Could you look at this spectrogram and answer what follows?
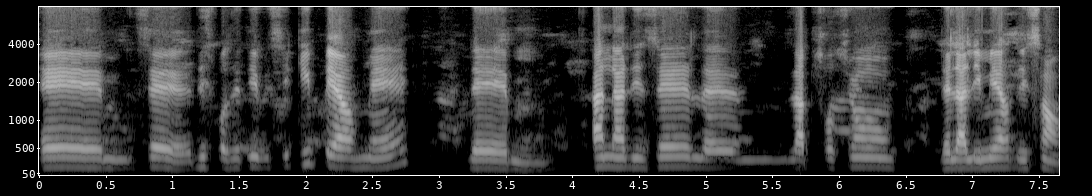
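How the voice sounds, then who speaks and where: A man with a high voice talks very slowly in a flat monotone, his loudness swinging widely, with long, frequent pauses and a dry, close sound without echo. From Angola. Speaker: student tech project presenter. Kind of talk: interview. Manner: halting.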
